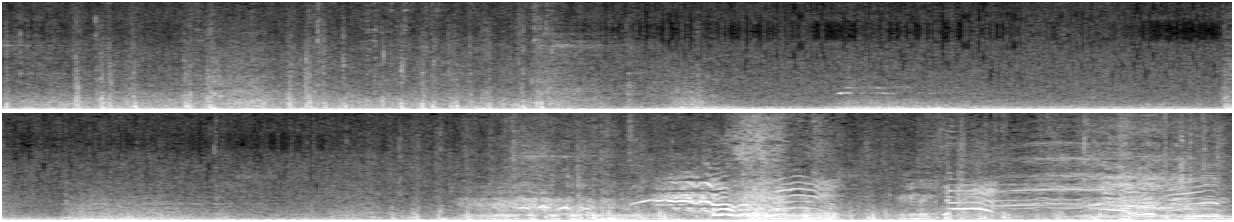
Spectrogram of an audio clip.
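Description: A horse whinnies and its hooves clop over a busy game soundscape in Assassin's Creed Valhalla, with people talking throughout, and the neighing rises louder toward the end.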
